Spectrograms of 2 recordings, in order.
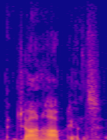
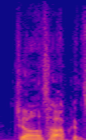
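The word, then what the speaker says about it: Johns Hopkins: Frank Lynn at John's Hopkins or John John Hopkins uh god a decade ago John's Hopkins I said it right first uh he he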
